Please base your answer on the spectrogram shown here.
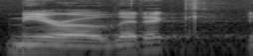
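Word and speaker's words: miarolitic: Mirolytic is the only pronunciation.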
